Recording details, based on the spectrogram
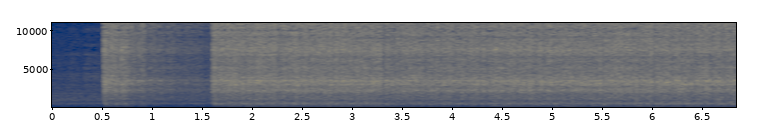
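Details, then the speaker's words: Used JBL subwoofer tested live on an amp: harsh loud rasping buzz with no clean bass, cone not moving; damaged voice coil suspected. "obviously something wrong with a voice coil it's not even moving the woofer at all"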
